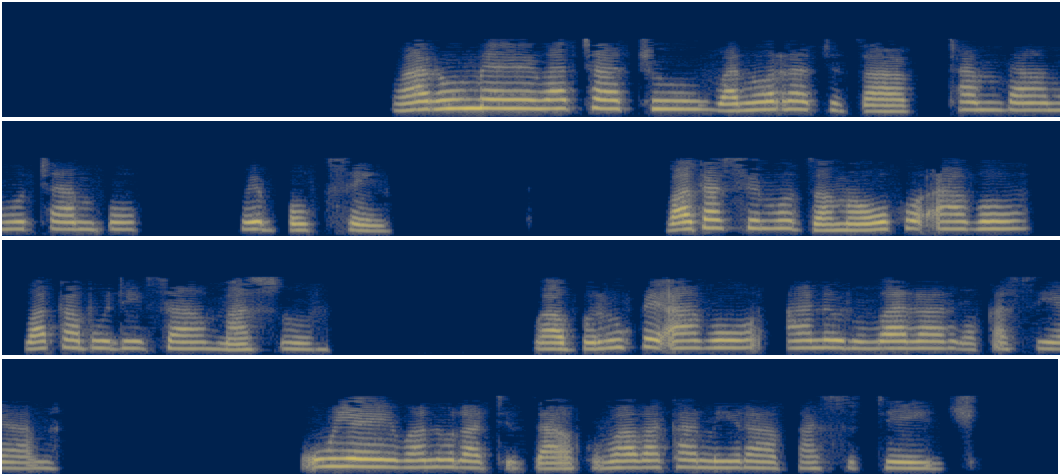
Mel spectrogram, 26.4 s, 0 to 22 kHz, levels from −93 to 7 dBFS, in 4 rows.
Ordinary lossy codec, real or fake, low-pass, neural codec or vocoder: MP3, 24 kbps; fake; 7.2 kHz; codec, 16 kHz, 1.1 kbps, Voila-Tokenizer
